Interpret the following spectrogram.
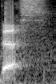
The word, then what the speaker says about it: desu: is Watashi wa John-san desu. Right, so let's see how I'm going to write it in the romanization. Watashi wa John-san desu, which they pronounce des.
